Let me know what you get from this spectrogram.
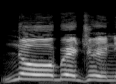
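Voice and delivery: normal talking voice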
